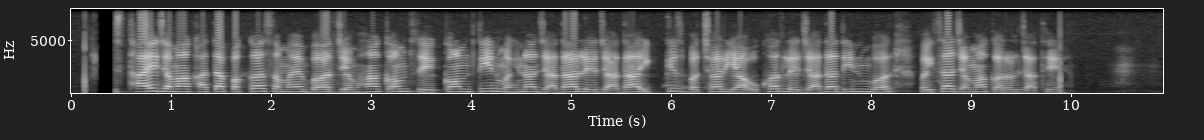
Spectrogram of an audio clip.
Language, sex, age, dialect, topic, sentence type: Chhattisgarhi, female, 18-24, Northern/Bhandar, banking, statement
